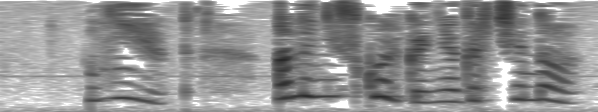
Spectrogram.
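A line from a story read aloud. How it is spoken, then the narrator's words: Agitated, interrupting. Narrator (Russian): взволнованно перебила ее Поллианна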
